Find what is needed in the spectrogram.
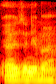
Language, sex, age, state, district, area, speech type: Bodo, male, 45-60, Assam, Chirang, urban, spontaneous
